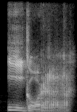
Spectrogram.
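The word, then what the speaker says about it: Igorrr: And it's spelled I-G-O triple R, Igor.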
